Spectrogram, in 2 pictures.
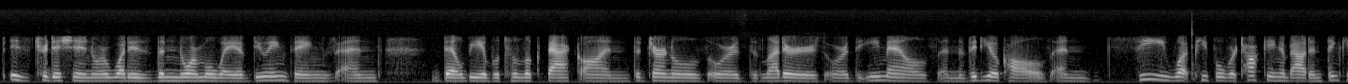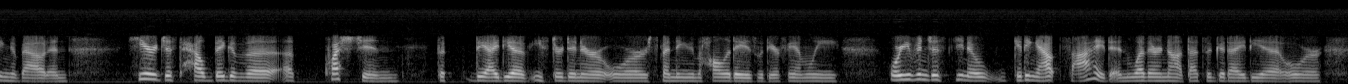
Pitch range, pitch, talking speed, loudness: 155-175 Hz, 160 Hz, 175 wpm, -25 LUFS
